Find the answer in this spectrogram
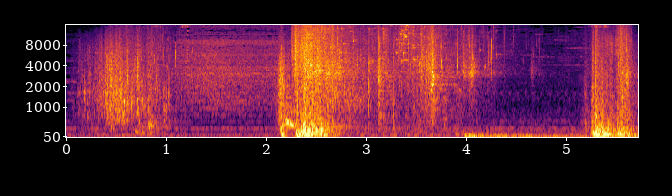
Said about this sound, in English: And the other one is, admittedly, one of the best kills in the entire franchise, where Jason takes a scientist's head, dunks it in liquid nitrogen, and then smashes it on a counter.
